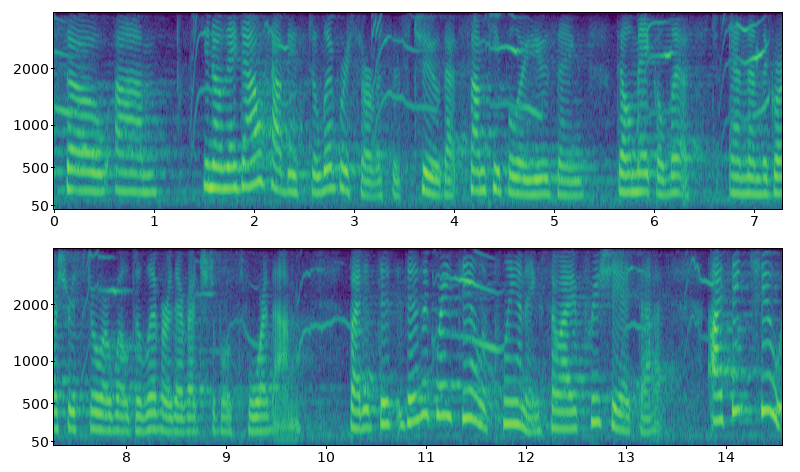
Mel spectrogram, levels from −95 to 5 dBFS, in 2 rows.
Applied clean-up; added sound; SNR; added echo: none; Meow; 17 dB; reverberation time 1.6 s.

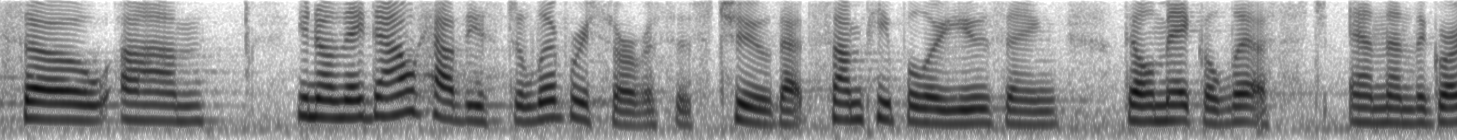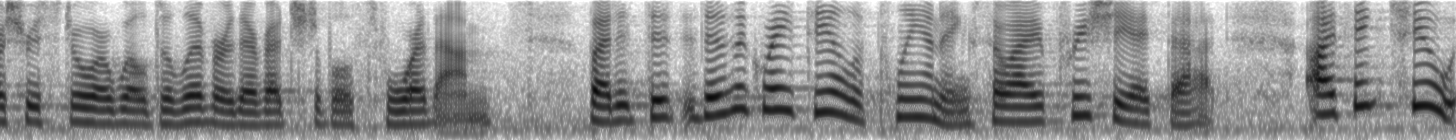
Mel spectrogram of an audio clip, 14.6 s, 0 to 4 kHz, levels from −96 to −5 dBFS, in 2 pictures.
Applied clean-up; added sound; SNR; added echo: none; none; none; none.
